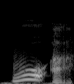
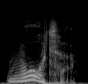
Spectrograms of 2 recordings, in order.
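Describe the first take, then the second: First: The middle T sound is dropped completely. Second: The middle T sound is clearly pronounced.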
